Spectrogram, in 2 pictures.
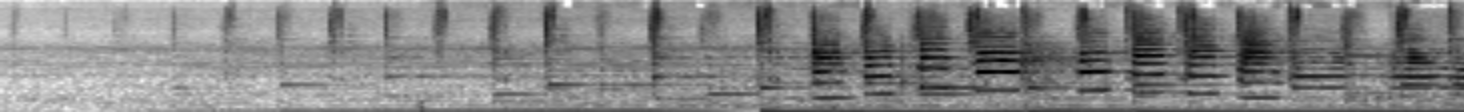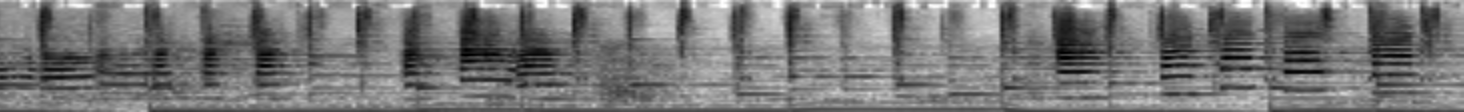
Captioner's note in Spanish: sonidos de taller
